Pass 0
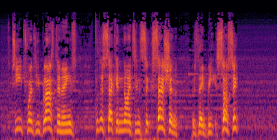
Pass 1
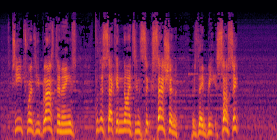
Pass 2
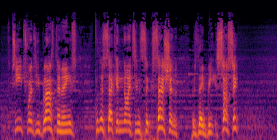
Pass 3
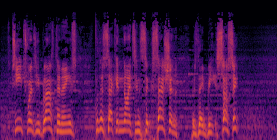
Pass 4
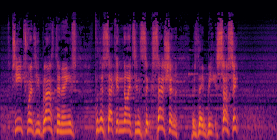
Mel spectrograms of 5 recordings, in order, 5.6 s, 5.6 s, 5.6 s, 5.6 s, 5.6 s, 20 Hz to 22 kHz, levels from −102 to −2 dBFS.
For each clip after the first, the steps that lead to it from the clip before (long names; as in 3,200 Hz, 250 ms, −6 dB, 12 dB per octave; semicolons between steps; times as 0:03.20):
parametric band 94 Hz +12 dB 1.6 octaves
two-band tremolo in antiphase 1 Hz, depth 50%, crossover 1,500 Hz; level −5.5 dB
downward compressor 4 to 1, threshold −30 dBFS, peak gain reduction 9 dB; level −4 dB
notch comb filter 1,100 Hz; level +6 dB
